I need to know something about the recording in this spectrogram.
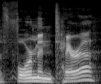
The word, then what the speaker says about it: Formentera: The new album is called Formentera. Am I pronouncing that You are, correctly?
